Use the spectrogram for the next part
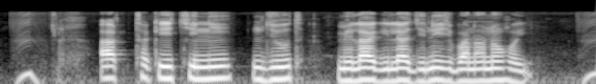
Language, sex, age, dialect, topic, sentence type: Bengali, male, 18-24, Rajbangshi, agriculture, statement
